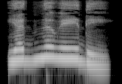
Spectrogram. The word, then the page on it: ಯಜ್ಞವೇದಿ: Kannada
